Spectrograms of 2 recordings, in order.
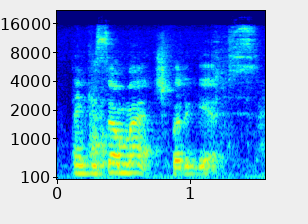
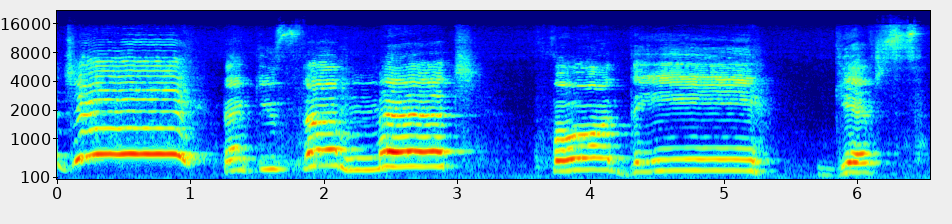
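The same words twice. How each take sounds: First: Said in the usual way. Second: Excited shout-out. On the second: Real, not acted. Greeting a viewer loudly.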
